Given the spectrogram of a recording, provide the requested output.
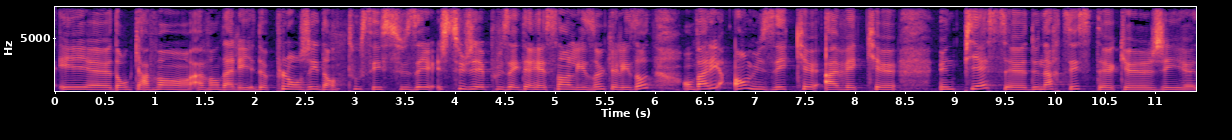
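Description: A woman's voice: medium pitch, darkish tone. A woman hosting a live radio show from a studio, talking casually with many hesitations. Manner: hesitant, many "euh" fillers, laughs easily. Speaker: radio host. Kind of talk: live campus radio chat.

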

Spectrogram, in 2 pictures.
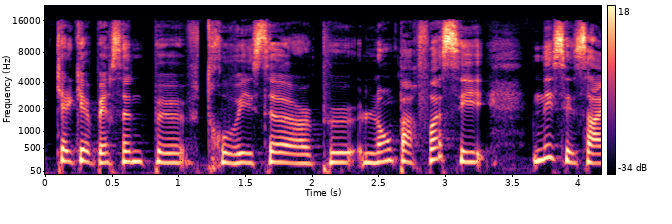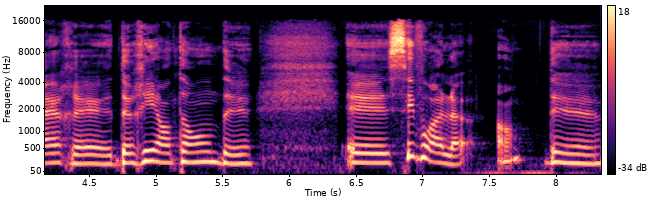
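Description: A woman hosts a live radio arts show from the studio. She talks casually and loosely, filling her pauses with hesitations. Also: medium pitch, fairly even intonation, a little mellow. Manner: hesitant, many "euh" fillers, laughs easily. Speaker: radio host. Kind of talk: live campus radio chat.

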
